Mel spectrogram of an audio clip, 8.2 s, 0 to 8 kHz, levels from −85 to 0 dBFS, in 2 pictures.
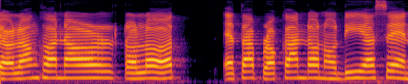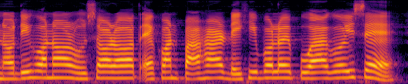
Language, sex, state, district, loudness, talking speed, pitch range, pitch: Assamese, female, Assam, Kamrup Metropolitan, -13 LUFS, 95 wpm, 210-230 Hz, 220 Hz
